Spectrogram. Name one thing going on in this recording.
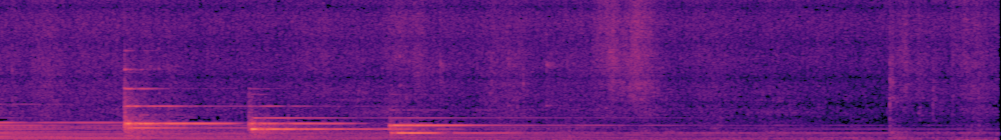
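A grand piano plays a few slow notes that ring out and fade.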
